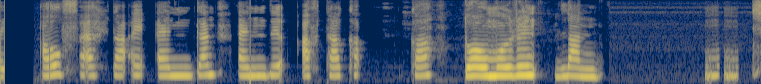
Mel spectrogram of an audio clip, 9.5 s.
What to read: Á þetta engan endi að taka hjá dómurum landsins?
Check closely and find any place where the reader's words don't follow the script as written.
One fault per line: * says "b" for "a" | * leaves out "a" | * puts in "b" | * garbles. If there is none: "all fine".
* leaves out "hjá"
